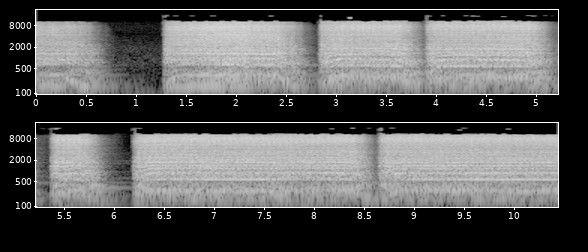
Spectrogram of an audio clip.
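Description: Electric winch motor on a hitch-mounted lift carrier hoisting a Batec front-drive handcycle attachment. It runs in short bursts, stopping and starting about seven times, with the longest runs near the end.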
